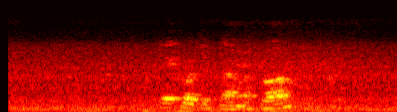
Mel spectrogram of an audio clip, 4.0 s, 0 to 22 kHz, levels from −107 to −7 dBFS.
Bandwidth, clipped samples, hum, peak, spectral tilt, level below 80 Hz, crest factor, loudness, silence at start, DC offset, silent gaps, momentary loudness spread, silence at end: 6.6 kHz; under 0.1%; none; -24 dBFS; -8.5 dB/octave; -64 dBFS; 20 dB; -41 LUFS; 0.1 s; under 0.1%; none; 22 LU; 0 s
